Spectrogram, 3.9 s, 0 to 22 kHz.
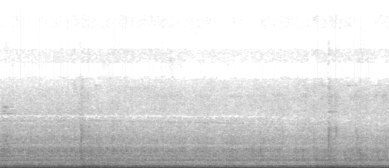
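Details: Millicent Commercial Garbage truck SL01074 diesel idling: steady low rumble with a rough, uneven puffing chuff layered on top, from a big exhaust leak.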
